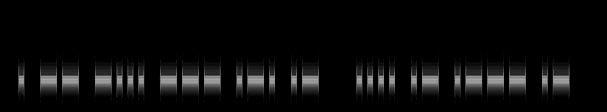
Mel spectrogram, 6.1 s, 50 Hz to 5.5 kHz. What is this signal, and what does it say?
Morse code, heard as a keyed tone, about 22 wpm, 800 Hz. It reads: EMBORA HAJA
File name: audios / portugais / portugais texte en clair 2 vitesse 22 mots minutes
